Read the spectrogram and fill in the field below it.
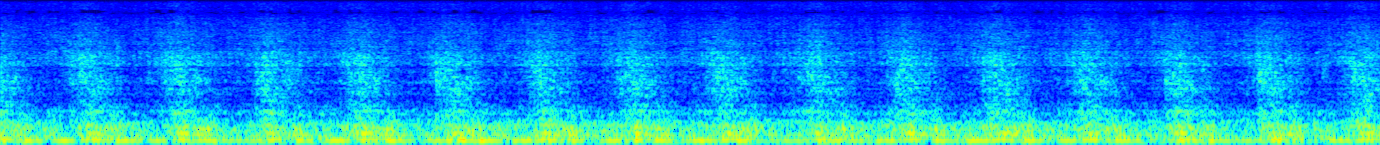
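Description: Water sloshes rhythmically inside a washing machine drum.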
